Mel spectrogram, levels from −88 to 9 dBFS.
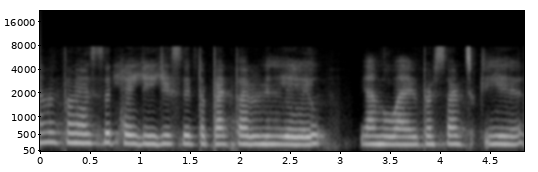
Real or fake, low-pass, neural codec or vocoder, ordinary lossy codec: fake; none; codec, 16 kHz, 0.5 kbps, FreqCodec, larger model; none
